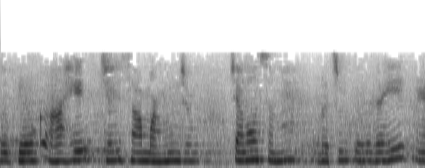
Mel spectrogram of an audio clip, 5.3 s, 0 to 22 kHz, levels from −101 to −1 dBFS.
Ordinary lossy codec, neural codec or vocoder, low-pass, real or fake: MP3, 24 kbps; codec, 16 kHz, 1 kbps, X-Codec, HuBERT features, trained on balanced general audio; 7.2 kHz; fake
